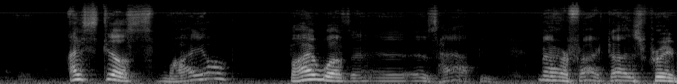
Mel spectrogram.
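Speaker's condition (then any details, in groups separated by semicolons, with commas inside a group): Cerebral palsy; from birth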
